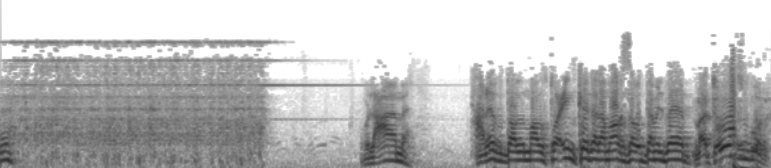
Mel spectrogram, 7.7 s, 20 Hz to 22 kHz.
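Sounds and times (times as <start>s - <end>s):
speech: 0.0s - 0.4s, 3.6s - 7.6s
apartment electric doorbell ringing: 0.0s - 3.8s
faint noise: 0.0s - 7.6s.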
